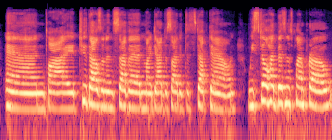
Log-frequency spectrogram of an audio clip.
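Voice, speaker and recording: The speech moves at a fairly slow pace in monotone, flat intonation, on a very clean recording with a silent background. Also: woman. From California. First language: Spanish. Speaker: business executive. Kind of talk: interview.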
